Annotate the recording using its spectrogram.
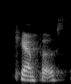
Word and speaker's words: Campos: Luckily, though, we do have Ashley Campo. Did I say that right? – Campos, yeah. – Okay, yeah, Campos, sorry.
